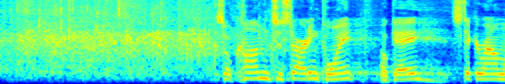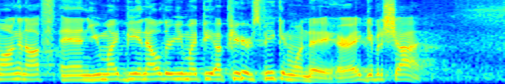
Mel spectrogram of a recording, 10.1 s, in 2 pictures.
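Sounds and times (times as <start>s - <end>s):
audience clapping: 0.0s - 3.0s
speech: 2.2s - 9.4s.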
